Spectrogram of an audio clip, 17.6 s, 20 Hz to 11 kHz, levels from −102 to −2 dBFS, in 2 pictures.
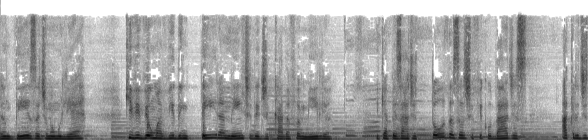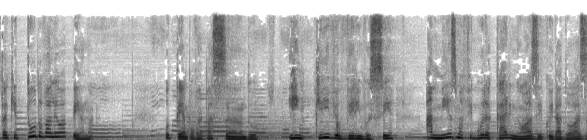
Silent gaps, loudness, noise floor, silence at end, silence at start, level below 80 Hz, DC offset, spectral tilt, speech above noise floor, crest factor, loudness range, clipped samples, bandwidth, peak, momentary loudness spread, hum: none; -17 LUFS; -39 dBFS; 0 s; 0 s; -50 dBFS; 0.4%; -6.5 dB/octave; 23 dB; 14 dB; 3 LU; under 0.1%; 10.5 kHz; -4 dBFS; 12 LU; none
